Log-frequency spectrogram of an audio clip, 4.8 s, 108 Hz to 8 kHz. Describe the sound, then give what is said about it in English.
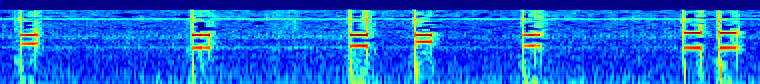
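Telephone keypad tones dialing an international call with the 011 prefix and a country code: seven short, loud dual-tone beeps in an uneven rhythm, the last two close together, with no other sound. “So let's dial the old 011, and then the special country code there.”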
